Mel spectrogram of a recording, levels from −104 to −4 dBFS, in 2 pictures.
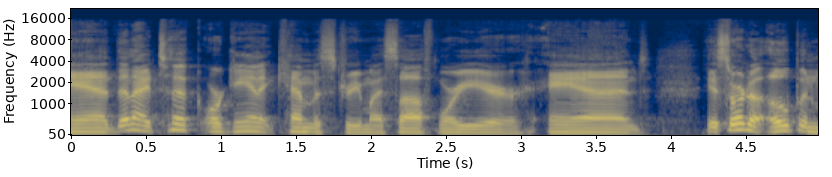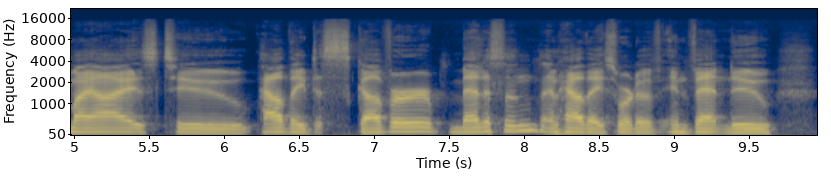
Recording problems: abrupt cut into speech; at the start

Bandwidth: 15 kHz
